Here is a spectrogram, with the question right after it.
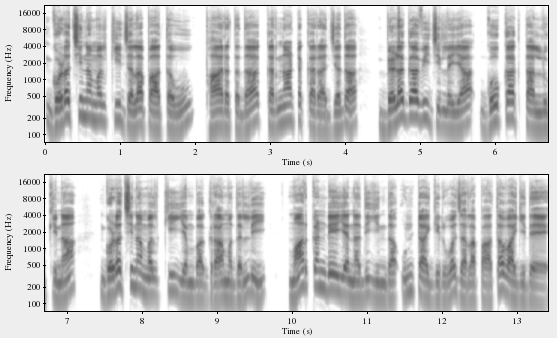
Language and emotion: Kannada, neutral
